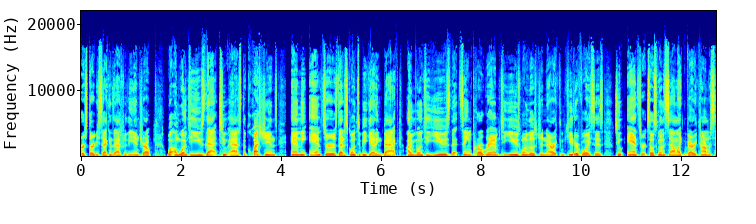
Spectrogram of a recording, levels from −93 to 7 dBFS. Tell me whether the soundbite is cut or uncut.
uncut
